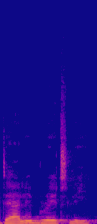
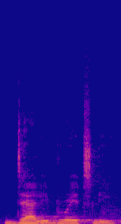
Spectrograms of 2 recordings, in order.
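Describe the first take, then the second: First: Said in the usual way. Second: Slow. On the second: Shown as a demonstration. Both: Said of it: "D E L I B E R A T L Y".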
